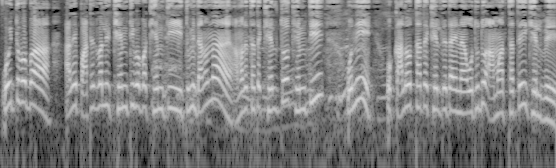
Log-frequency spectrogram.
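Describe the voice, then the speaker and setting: A woman's voice: high-pitched, fast, a bit bright. A woman voicing a whiny, eager little boy in a comic cartoon. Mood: excited, eager. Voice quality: babyish lisp. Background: music.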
